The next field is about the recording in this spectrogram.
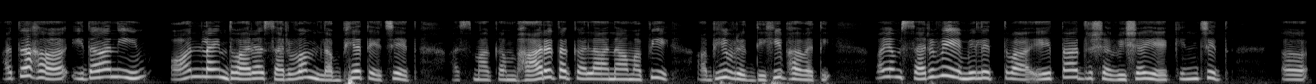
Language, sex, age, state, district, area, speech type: Sanskrit, female, 18-30, Karnataka, Shimoga, urban, spontaneous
